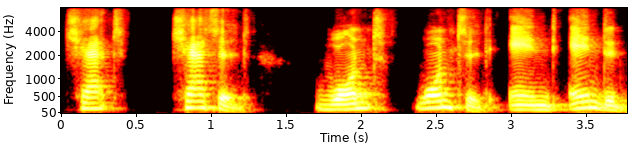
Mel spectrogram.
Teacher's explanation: after a T or a D, a T or a D, like chat, chatted, want, wanted, and ended, we get that ud sound. And I love telling the children that this sound, like ud, has the schwa in it.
